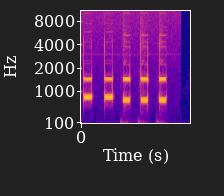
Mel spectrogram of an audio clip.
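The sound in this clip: Telephone number being dialed with DTMF keypad tones: five short, clear electronic beeps in an even rhythm, each a steady dual-pitched tone separated by brief silences.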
